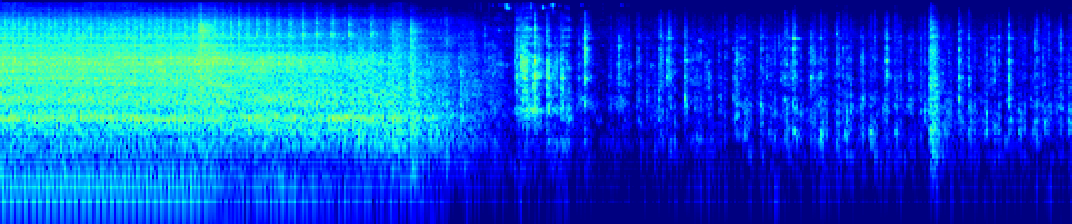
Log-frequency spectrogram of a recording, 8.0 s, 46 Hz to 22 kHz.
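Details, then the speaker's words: Scag mower in hot garage, belt drive running: loud whirring rattle fading over three seconds, then light ticking near 160 per minute, much racket when pressure applied to idler pulley; owner suspects idler pulley, possibly belt; belt drive noise under idler pressure. "so I'm thinking it has to do with this islur pulley there but I'm not sure because soon as you put a little pressure on there makes a lot of racket"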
